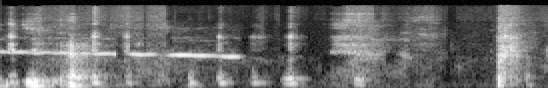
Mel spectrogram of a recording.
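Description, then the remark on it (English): A person whistles a thin, steady tone that slowly slides downward for about a second, mimicking the whistle of a falling bomb like a Stuka dive bomber, while other voices talk and laugh around it. “The whistle far outweighs the explosion.”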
